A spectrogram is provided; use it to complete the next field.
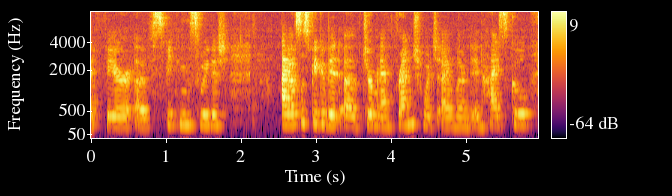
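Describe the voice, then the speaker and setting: A woman with a Dutch accent speaks in a monotone, flat way at a moderate pace, with noticeable background noise and audible room echo. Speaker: book vlogger. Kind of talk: casual vlog.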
